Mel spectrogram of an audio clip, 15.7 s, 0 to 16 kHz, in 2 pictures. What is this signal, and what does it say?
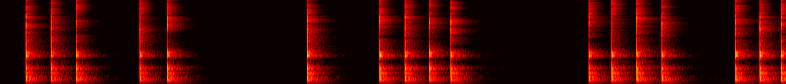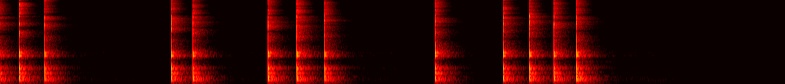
Tap code, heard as taps on a table, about 4 knocks a second, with room echo. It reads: MDUHD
